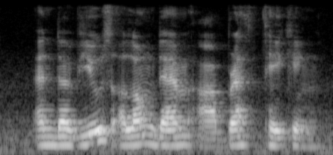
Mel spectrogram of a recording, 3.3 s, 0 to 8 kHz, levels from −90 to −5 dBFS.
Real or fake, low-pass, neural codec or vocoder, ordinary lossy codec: real; 7.2 kHz; none; none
